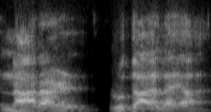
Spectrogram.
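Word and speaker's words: नारायण हृदयालय: खरीद है तो गीतू इसका नाम जो उच्चारण है वो है नारायण रुधालया लिमिटेड अच्छा तो एच एस साइलेंट राइट या एच एस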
